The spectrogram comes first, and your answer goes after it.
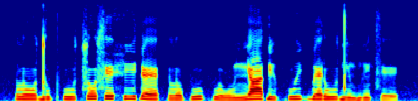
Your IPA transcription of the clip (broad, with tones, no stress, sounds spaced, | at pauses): l oː˨ d u˨ pʰ uː˨ t͡s o˦ s e˦ h iː˦ ɗ ɛ˦ | l o˨ p uː˦ kʷ ɛ˨ w u˨ ɲ aː˦ ɗ i˨ kʷ iː˦ ɡ͡b ɛ˦ ɾ uː˦ d ĩ˨ b ĩ˦˨ t͡s e˨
